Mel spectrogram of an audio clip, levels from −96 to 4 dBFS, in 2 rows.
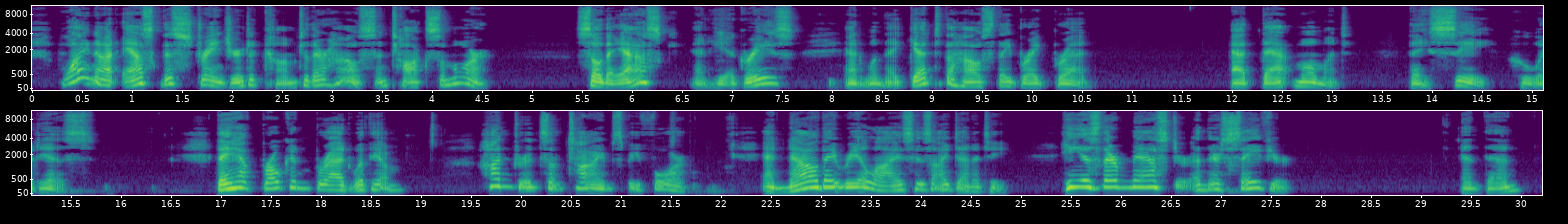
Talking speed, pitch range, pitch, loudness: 125 wpm, 125-210 Hz, 165 Hz, -23 LUFS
